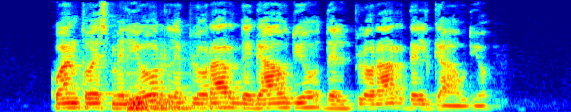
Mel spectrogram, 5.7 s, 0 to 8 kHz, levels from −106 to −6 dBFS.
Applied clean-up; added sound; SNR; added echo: none; Organ; 2 dB; none.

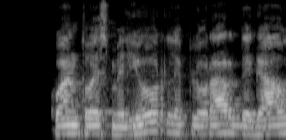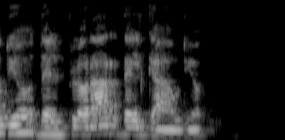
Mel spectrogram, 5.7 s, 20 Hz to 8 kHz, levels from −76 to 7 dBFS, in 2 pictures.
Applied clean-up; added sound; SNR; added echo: neural separator model SepFormer DNS4.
